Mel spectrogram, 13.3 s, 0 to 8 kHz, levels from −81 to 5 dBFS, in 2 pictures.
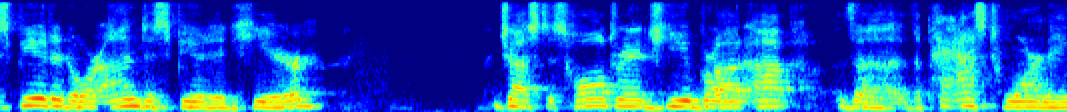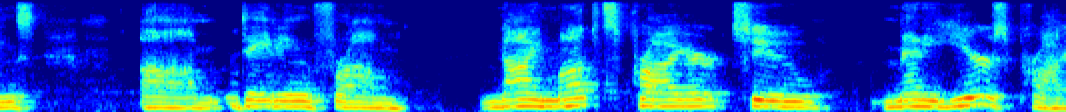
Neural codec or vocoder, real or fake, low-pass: none; real; 7.2 kHz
